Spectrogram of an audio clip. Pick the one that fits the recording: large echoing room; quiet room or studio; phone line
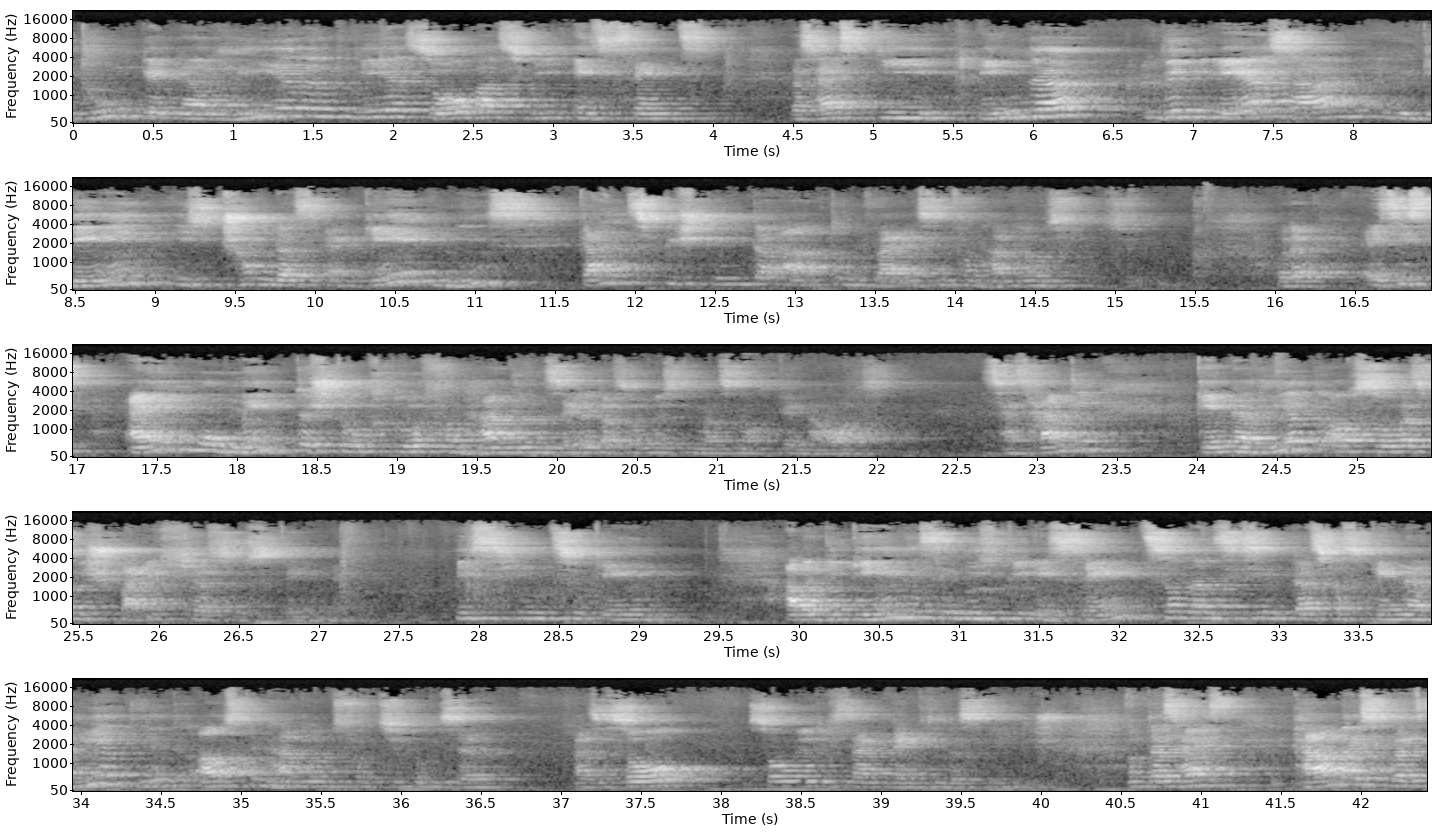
large echoing room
